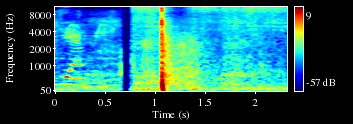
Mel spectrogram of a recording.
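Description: A party popper bursts with a loud bang.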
